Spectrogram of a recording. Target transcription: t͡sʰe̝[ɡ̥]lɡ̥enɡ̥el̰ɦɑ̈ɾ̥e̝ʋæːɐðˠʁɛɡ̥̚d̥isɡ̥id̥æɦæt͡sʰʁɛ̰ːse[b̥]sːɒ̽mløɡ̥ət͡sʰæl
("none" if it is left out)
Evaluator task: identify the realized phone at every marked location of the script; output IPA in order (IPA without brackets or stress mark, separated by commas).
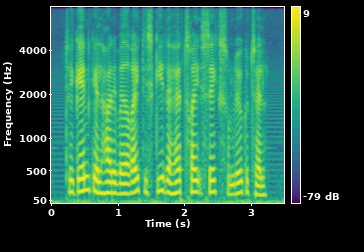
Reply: none, ɡ̥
